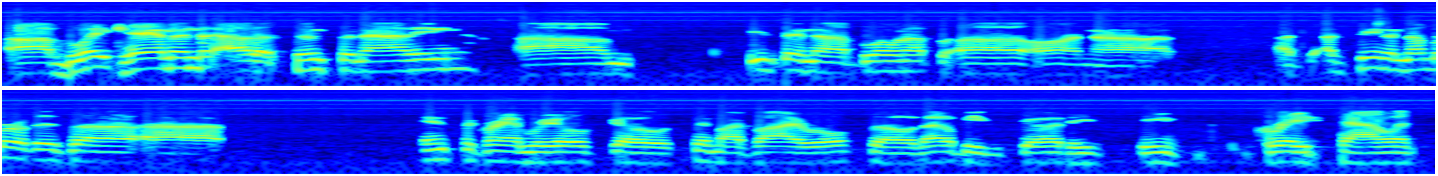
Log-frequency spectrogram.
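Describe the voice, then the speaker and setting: A man phoning in as a guest over a speakerphone that is breaking up, talking casually and pausing as he lists names. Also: mid-range voice, no room sound. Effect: phone call on speakerphone, breaking up. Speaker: phone-in guest promoting a comedy show. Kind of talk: casual phone chat.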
